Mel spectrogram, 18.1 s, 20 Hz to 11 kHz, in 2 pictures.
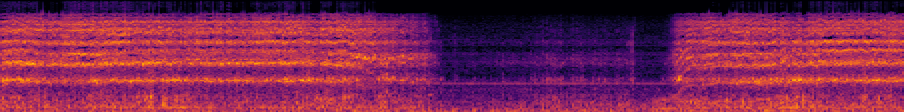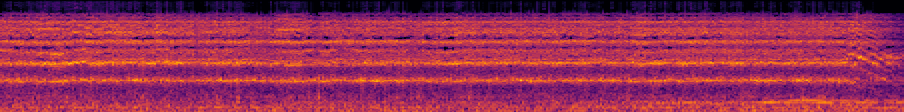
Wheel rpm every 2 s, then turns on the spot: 220, 190, 10, 120, 220, 230, 230, 230, 190.
4-6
